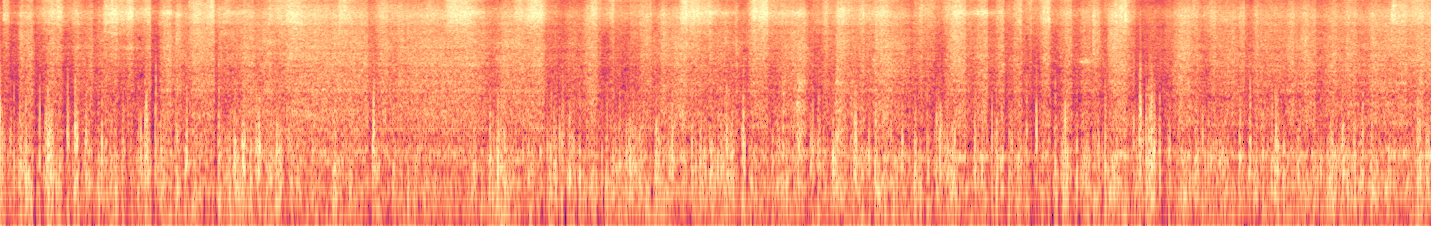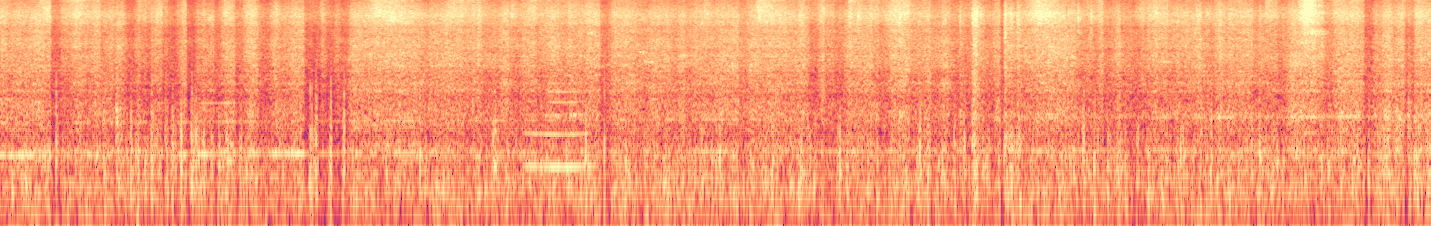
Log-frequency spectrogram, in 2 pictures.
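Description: Train running at speed, heard from on board: a steady rumble and rattle of the carriage with repeated clicks of the wheels over rail joints.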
